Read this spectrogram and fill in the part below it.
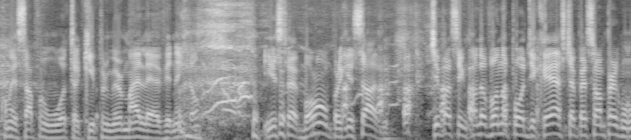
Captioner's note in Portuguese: risadas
